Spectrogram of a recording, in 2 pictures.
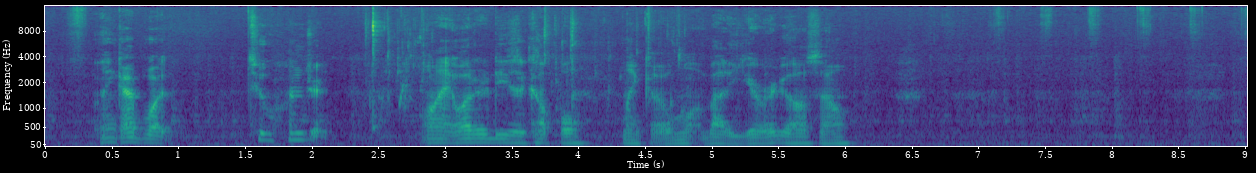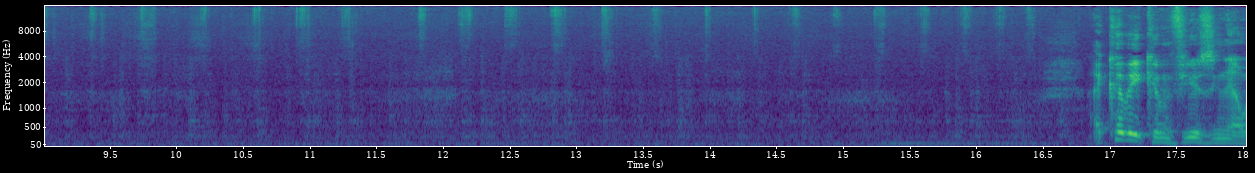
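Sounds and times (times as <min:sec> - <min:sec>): razor scraping stubble: 0:07.0 - 0:17.8.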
